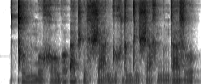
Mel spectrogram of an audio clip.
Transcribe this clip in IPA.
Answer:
ǀʰ o ŋ ɪ m o x ɔ w ɔ ʔ a t͡ʃʼ e x ʃ a ŋ ɡ u x d ʊ n d e ʃ a x ŋ ʊ n d a z o

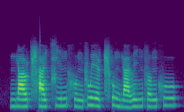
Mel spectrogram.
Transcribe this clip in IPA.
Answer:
n̪ j ɑ˨˦ ʊ̯ ʈ͡ʂʰ a˨˦ ɪ̯ t͡ɕ i˨˦ n x ʊ˨˩ ŋ ʂ w e˥˨ ɪ̯ ʈ͡ʂʰ ʊ˥˨ ŋ j ä˨˩ l i˨˦ ŋ s ɤ˨˦ ŋ x u˦

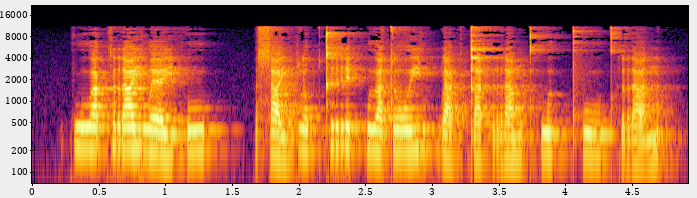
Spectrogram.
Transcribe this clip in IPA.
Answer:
k w u˦˥ a̯ k r a˥˩ j w ɛː˨˩ j h uː˦˥ p̚ | s a˩˦ j p l o˥˩ k̚ t r e˥˩ k̚ w ɯ˧ a̯ t oː˦˥ j u˥˩ k̚ l a˨˩ k̚ t a˨˩ t̚ r a˦˥ m kʰ w ɯ˦˥ k̚ pʰ uː˧ kʰ r a˩˦ n

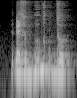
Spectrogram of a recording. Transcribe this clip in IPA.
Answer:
ɗ æ z o b ɡ͡b o ɡ o ɓ u ɡ d o

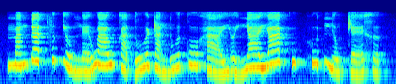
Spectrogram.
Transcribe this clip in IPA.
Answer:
m a˧˥ n ɗ a˦˥ t̚ f ə˦˥ k̚ j ə˨˩ w ŋ ɛ˨˩˦ w aː˧˥ w k a˨˩ t̚ ɣ u˧ ə̯ ʈ a˨˩ n ɗ u˧˥ ə̯ k o˧ h aː˨˩˨ j ə˨˩˨ j ɲ aː˧ j aː˦˥ k̚ ʔ u˦˥ k̚ h u˦˥ t̚ ɲ ə˨˩ w c ɛ˨˩˦ x ə˨˩ k̚

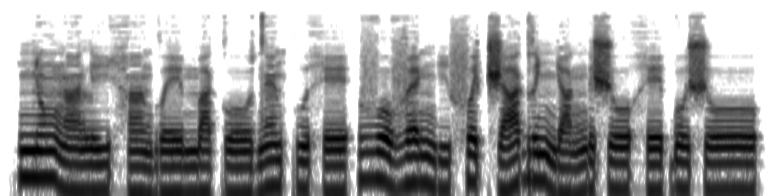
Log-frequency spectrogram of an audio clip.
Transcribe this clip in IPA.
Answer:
ɲ ɔ̃˦ ŋ ã˨ l i˨ h ã˨ ɡʷ eː˨ m a˨ k oː˨ d ɛ̃˧ kʷ ɨ˧ h e˧ | v o˦˨ v ɛ˧ ŋ i˨ f ə˦ t͡ʃ a˨˦ ɡ ə˦ ɲ a˨ ŋ ə˧ ʃ o˧ h e˧ ɓ o˧ ʃ oː˧

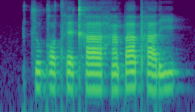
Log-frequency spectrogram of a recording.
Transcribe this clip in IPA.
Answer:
t͡s u˨ ɡ ɔ˨ tʰ ɛ˨ kʰ aː˨ h ã˨ p a˦ pʰ a˨ ɾ i˦

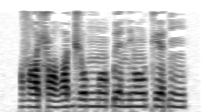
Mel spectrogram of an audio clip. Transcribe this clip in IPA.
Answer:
zˤ ɛ˨ xʲ ɛ˨ ðˤ ɪ˦ d͡ʒ o˦ ŋ͡m õ˦ ɓ e˦ n j õ˦ u̯ kʲ ɛ˦ ɗ ĩ˦

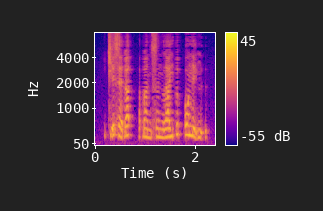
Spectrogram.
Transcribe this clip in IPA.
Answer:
t͡ɕ ḛ˧˥ s ɛ˧˩ ɗ a˦˥ t̚ | ɓ a̤˨˩ n s ə̤˨˩ n l a˨˦ j ɓ ə˦˥ p̚ ʔ ɔ˧ n ḛ˧˨ j ŋ ɨ̰˧˨ ʔ

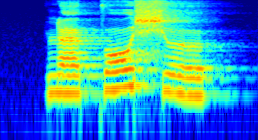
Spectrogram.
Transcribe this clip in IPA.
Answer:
ɳ æ t̪ ɔ ɕ ɵ

